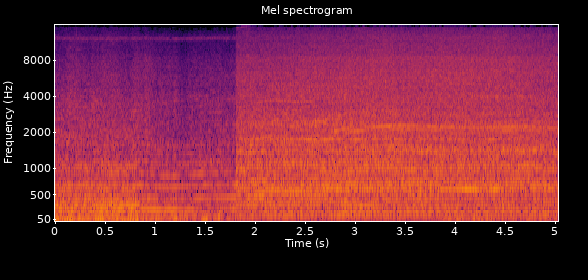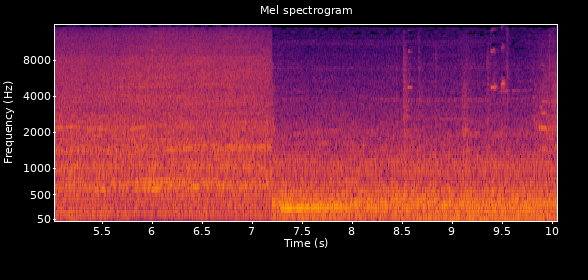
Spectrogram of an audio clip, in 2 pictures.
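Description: Heavy farm machinery running at work: a Claas self-propelled forage harvester chopping alfalfa and a John Deere tractor packing the silage pile. The sound changes abruptly twice: a steady engine hum, then from about two seconds in a loud, even rushing noise with a faint wavering engine note, then a steady engine hum again for the last few seconds.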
